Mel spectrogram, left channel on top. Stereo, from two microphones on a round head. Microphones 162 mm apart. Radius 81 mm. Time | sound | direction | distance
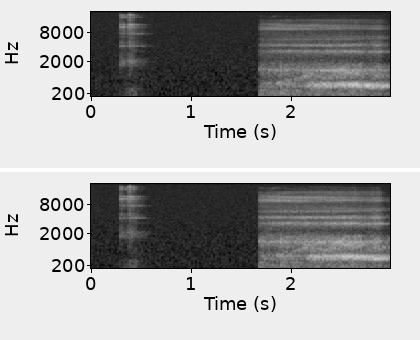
0.3 | a bicycle bell | 5° right (ahead or behind) | 7.5 m
1.7 | a hiss | 40° right (ahead or behind) | 6.5 m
